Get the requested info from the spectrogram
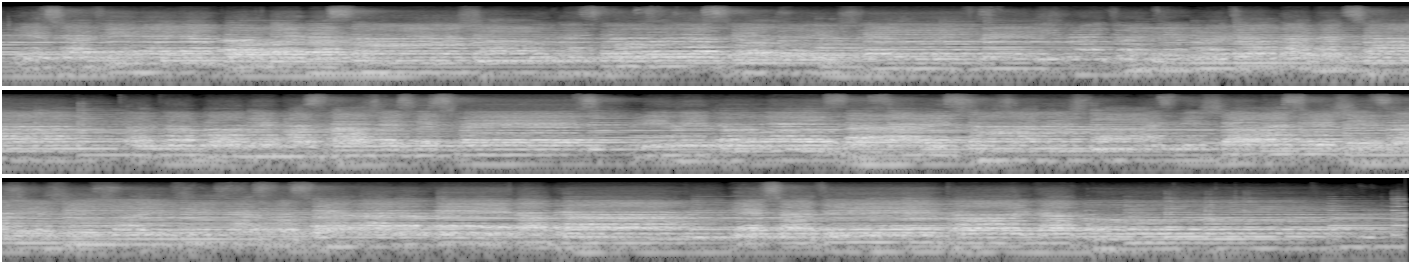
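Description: Mixed youth choir of men's and women's voices singing a hymn together.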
